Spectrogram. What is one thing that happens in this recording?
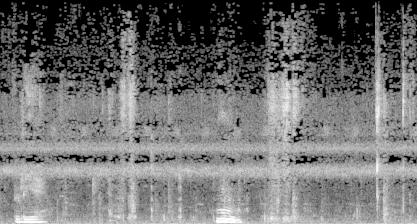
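A young woman chews food wetly, close to a microphone.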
